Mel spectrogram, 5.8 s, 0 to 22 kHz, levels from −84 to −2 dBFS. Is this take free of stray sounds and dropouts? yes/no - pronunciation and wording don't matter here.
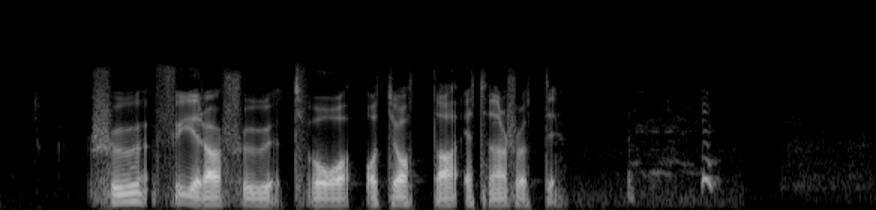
no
